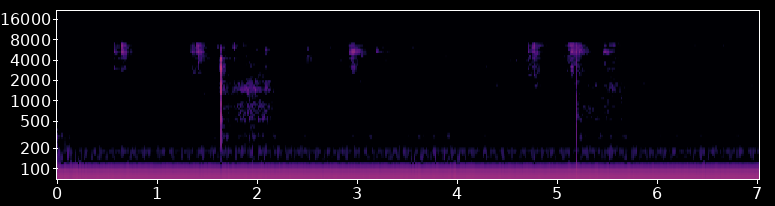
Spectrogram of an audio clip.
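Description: A few faint, sharp clicks of a computer mouse while lines are selected in CAD software, isolated and quiet over a low electrical hum.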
